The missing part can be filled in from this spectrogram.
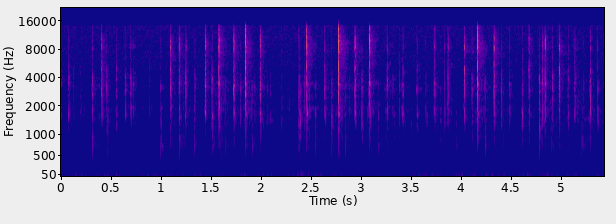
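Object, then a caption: Plastic game controller. Fingertips tap the face buttons of a hollow white plastic PS4 game controller resting on carpet. A rapid, uneven run of sharp, dry plastic clicks is heard, bright and high with almost no low end. Each click dies away at once.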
